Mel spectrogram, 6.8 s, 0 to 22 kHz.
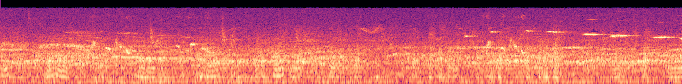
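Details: Red-whiskered bulbul at a trap for wild birds, recorded 22 December 2015: busy warbled chirps and short rising notes, with thin high whistles toward the end, over steady outdoor background noise.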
